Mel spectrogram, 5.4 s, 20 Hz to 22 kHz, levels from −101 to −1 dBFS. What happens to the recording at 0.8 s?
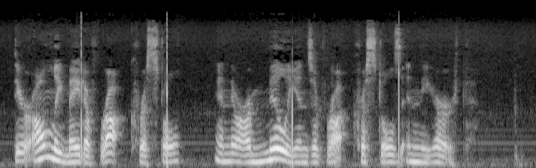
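A sudden voltage step, likely from a plug, switch, static discharge or driver glitch, enters the signal path at 0.81 s and lasts until 0.83 s. The circuits downstream shape that step into a brief pulse, so the listener hears a single loud pop, roughly 15 dB above the speech, punching sharply through the audio for about 20 ms while the talking continues underneath without a break.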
